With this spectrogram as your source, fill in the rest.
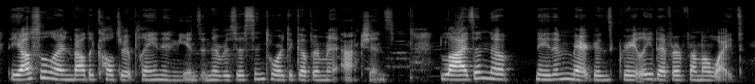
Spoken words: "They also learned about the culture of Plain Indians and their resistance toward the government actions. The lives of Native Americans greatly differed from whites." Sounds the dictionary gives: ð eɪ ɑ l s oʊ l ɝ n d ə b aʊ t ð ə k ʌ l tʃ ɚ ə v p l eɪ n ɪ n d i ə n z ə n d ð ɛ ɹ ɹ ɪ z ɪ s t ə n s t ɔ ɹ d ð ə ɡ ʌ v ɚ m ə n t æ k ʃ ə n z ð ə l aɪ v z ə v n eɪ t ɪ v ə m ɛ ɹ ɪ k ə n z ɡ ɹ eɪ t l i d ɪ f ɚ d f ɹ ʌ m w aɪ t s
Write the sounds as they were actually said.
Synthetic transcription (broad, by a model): ð eɪ ɑ l s oʊ l ɝ n d ə b aʊ t ð ə k ʌ l tʃ ɚ ə v p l eɪ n ɪ n d i ə n z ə n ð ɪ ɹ ɹ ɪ z ɪ s t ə n t ɔ ɹ d ð ə ɡ ʌ v ɚ m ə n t æ k ʃ ə n z ð ə l aɪ z ə v n eɪ t ɪ v ə m ɛ ɹ ɪ k ə n z ɡ ɹ eɪ t l i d ɪ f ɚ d f ɹ ʌ m w aɪ t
